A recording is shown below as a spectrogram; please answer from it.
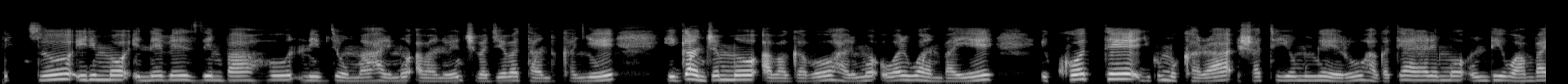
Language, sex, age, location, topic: Kinyarwanda, female, 36-49, Kigali, government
